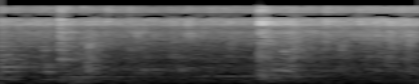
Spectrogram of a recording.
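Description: Sliced onion sizzles in a pan for kanda poha, a steady close hiss broken by two scraping stirs of the spoon.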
